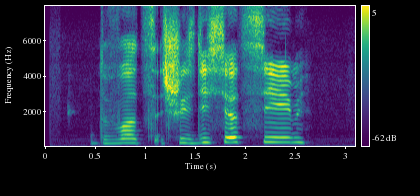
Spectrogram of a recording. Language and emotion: Russian, sad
